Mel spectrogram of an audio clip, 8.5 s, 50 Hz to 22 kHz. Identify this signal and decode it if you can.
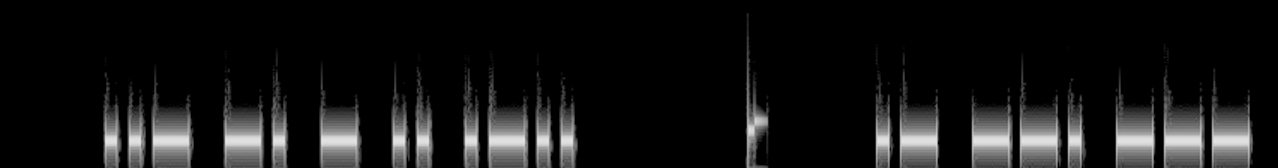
Morse code, heard as a keyed tone, about 15 wpm, 700 Hz. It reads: UNTIL AGO
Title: Sentences from Top 500 Words - New Word Drill - 15wpm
